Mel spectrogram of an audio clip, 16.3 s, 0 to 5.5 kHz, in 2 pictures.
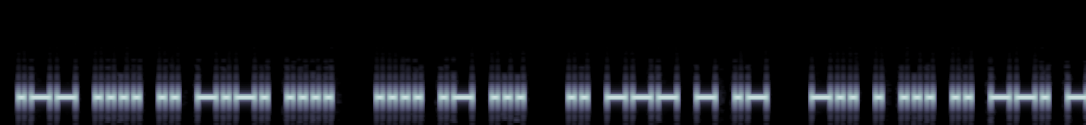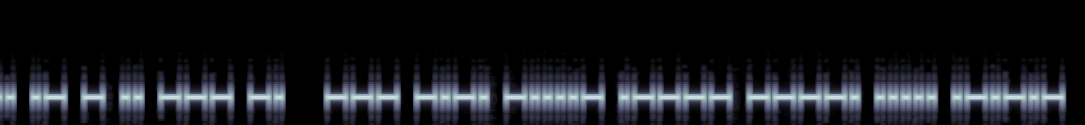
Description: Morse code, heard as a keyed tone, about 25 wpm, 600 Hz. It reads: WHICH HAS IOTA DESIGNATION OC-195.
